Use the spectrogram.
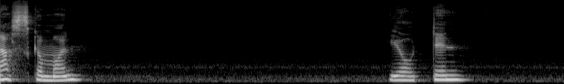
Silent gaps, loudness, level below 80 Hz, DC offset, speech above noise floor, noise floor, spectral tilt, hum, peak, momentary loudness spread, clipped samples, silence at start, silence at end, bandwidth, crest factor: none; -18 LUFS; -86 dBFS; under 0.1%; 37 dB; -54 dBFS; -4.5 dB/octave; none; 0 dBFS; 7 LU; under 0.1%; 0 s; 0.95 s; 18.5 kHz; 22 dB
